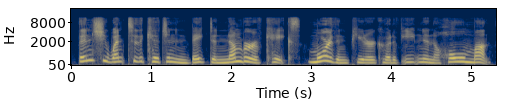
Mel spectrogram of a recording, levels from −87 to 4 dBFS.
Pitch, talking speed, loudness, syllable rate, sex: 245 Hz, 250 wpm, -17 LUFS, 5.8 syllables/s, female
